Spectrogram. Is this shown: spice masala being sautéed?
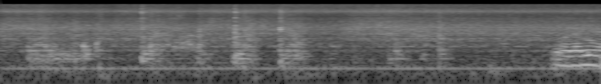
yes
